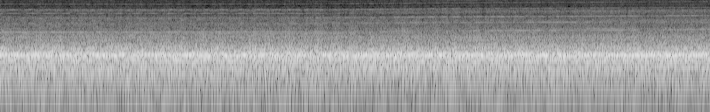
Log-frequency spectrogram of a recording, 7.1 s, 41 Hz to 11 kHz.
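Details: Hotpoint WMF760 washing machine on its high-speed spin program: a continuous loud roar with a droning mid tone, typical of failed drum bearings.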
